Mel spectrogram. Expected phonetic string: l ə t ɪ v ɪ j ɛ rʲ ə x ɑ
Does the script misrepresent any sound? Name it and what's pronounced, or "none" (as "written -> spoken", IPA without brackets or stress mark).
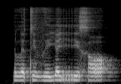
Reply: none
